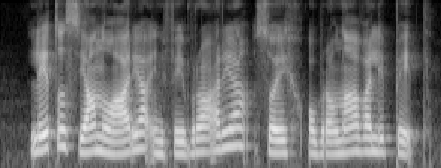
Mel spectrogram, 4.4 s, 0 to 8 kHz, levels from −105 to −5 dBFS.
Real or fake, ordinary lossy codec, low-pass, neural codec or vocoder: real; none; none; none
